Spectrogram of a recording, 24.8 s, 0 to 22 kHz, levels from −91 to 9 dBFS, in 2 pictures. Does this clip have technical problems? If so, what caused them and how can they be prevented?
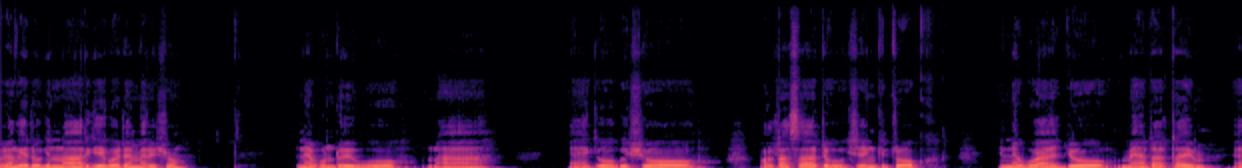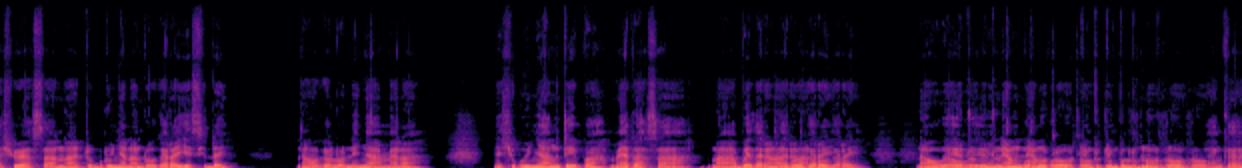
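Yes. From 20.19 s to the end of the speech, a doubled audio track appears, likely because a second, slower capture path was mixed in alongside the main one. That lays a full-band copy of the speech roughly 300 ms behind the original and a few decibels quieter. The copy switches on abruptly, with no decay or room colour, so each syllable gets a dry, detached repeat. To prevent it, make sure only one capture path feeds the mix.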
